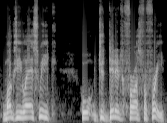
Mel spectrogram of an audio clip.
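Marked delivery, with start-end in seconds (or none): none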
